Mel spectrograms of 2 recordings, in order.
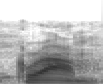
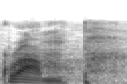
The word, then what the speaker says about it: crumb: crumb before they arrived yeah cookie crumb not grump yeah doubt get rid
